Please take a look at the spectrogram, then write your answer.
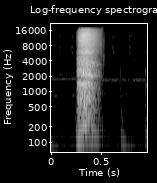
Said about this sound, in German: Ich muss mal die Nase putzen. Moment.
